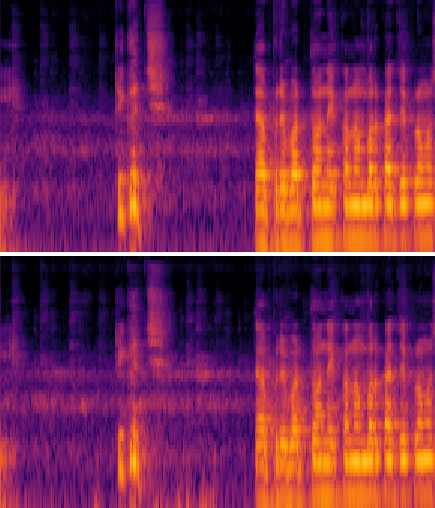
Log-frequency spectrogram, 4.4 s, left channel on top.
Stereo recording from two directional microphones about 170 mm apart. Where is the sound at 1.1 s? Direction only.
30° left (ahead or behind).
